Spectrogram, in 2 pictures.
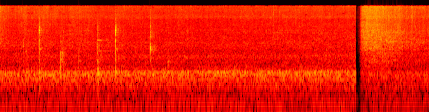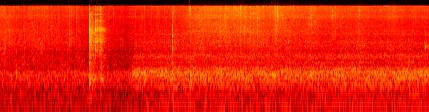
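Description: Chicken and coconut milk sizzling and bubbling in a nonstick pan while a wooden spoon stirs. There are a few light spoon knocks in the first three seconds and a sharper knock about ten seconds in. The sound drops out for an instant about seven seconds in.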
